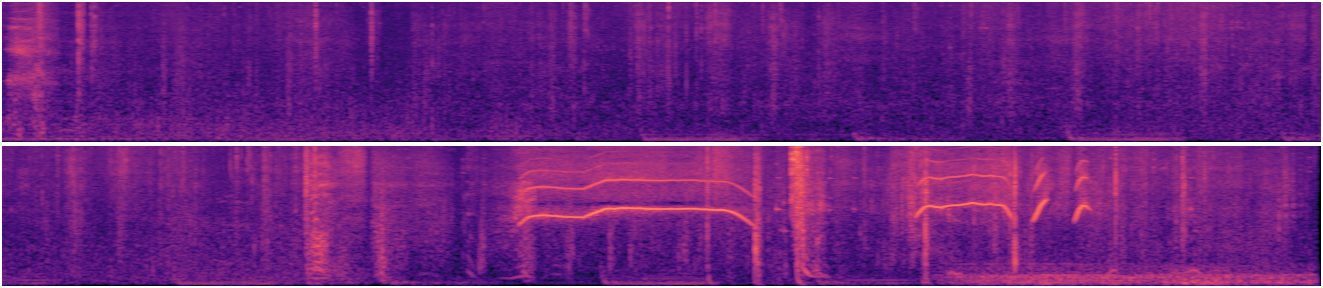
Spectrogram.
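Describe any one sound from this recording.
Footsteps rustle softly through dense leafy plants.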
